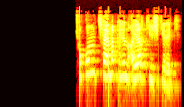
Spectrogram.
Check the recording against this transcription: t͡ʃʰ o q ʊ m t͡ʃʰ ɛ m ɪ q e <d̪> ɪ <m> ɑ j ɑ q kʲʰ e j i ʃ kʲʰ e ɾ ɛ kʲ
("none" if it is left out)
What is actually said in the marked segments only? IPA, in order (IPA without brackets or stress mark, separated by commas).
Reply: d̪, n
